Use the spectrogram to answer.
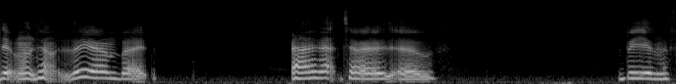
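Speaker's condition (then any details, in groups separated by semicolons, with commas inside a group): Spinal muscular atrophy type 2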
